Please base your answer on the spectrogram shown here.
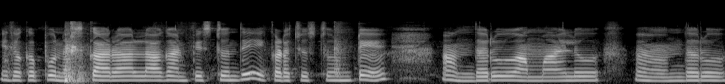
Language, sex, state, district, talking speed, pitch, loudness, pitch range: Telugu, female, Andhra Pradesh, Chittoor, 90 wpm, 190 Hz, -19 LUFS, 185-195 Hz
